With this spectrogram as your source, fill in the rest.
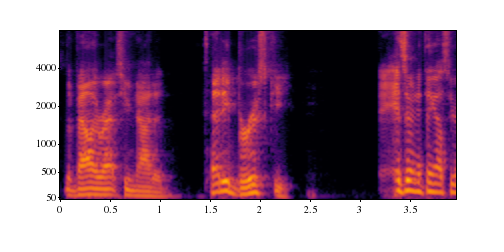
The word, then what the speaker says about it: Bruschi: This guy's name is Teddy Bruschi, B R E W S K A S K I. Spelled like beer, you know, a brew.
